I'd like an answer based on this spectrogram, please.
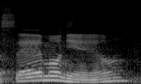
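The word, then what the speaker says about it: salmon: 사진 정리해서 옛날에 연어예요 발음은 l이 묶음이라 새먼이에요 반복해 주잖아요 열심히 하는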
